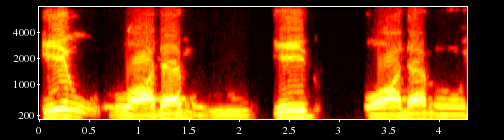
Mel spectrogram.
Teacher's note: یعنی ظا کو موٹا ادا کریں گے، ذال مکمل طور پر اس میں داخل ہو جائے گی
